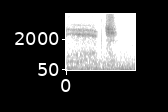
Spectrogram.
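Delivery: breathy, unvoiced whisper. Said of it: "And I was like".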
